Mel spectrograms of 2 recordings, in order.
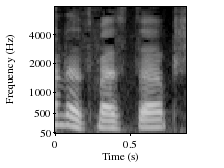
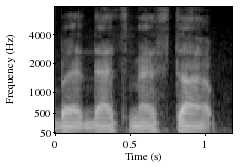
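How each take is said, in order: First: High, upset echo; high-pitched agreement. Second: Said in the usual way. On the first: Retold or imitated. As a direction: agree in a raised, higher voice. His echoed agreement with friend.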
